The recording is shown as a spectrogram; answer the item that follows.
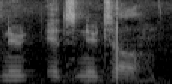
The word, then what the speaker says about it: Gnutella: It's called, I think it's probably pronounced Nutella. Gnutella. No, it's Nutella. Nutella? Nutella. Okay. Yeah, the G silent. G silent.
